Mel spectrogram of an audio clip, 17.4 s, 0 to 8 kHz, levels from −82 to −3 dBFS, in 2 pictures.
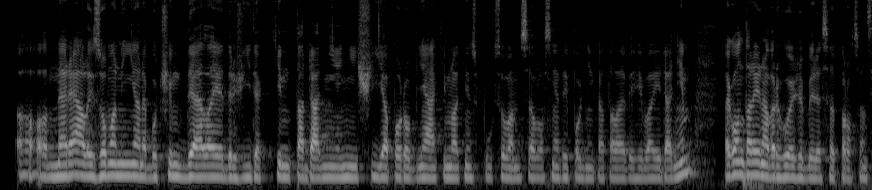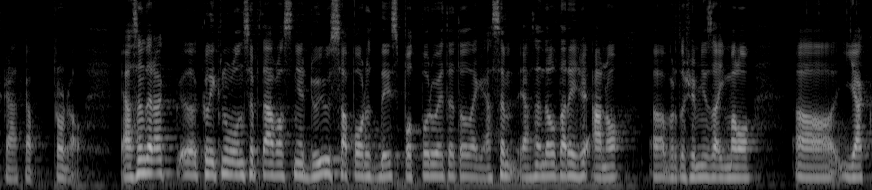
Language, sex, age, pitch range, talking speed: Czech, male, 20-39, 130-155 Hz, 205 wpm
